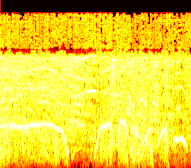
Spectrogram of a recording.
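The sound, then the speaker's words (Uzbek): NASA scientists at a California laboratory cheer with loud shouts and rising whoops at the Curiosity rover's Mars landing. Excited voices overlap in a dense, jubilant burst. “Kaliforniyadagi NASA laboratoriyasida bo'lgan mutaxassis va olimlar Mars sayyorasidan mujdani quvonchdan qichqiriq va qarsaklar bilan kutib olishdi.”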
